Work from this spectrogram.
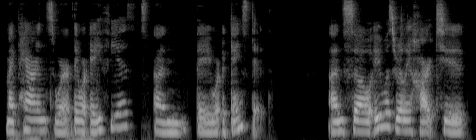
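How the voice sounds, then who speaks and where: A woman from Hong Kong speaks in a low, mellow voice with a gravelly edge. She answers interview questions reflectively, at an even, thoughtful pace. The remote recording sounds dull and lo-fi. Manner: measured, reflective storytelling. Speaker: author and seminary professor.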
